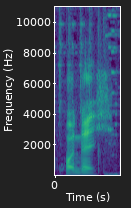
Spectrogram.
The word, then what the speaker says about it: Honey: Hani'yi fullleyeceğiz dostlar. Aynen. Honey. Hani diye okunuyordu.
